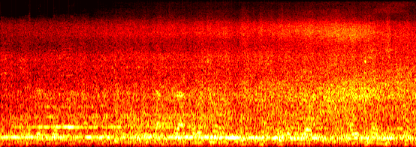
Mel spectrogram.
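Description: Continuous loud rumbling and rattling of a moving passenger train, steady and close, with a faint hum running through it.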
